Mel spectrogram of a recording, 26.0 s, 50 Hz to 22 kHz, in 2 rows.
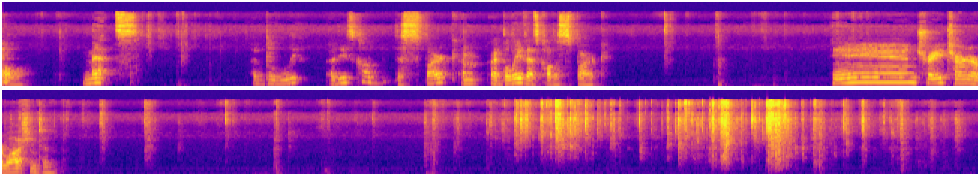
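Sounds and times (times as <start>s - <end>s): card packs crinkling and rustling: 18.6s - 26.0s.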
